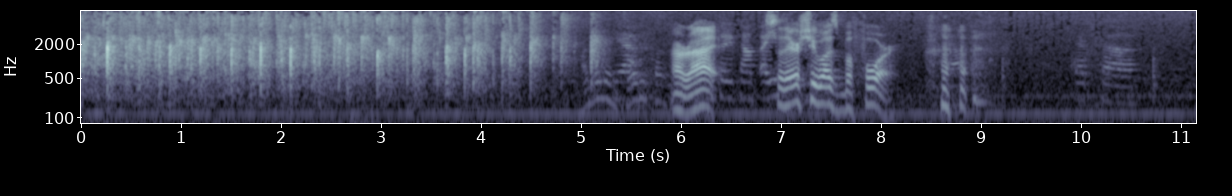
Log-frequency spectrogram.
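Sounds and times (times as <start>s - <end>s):
audience applause: 0.0s - 5.2s
speech: 6.0s - 9.2s.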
